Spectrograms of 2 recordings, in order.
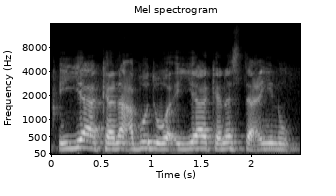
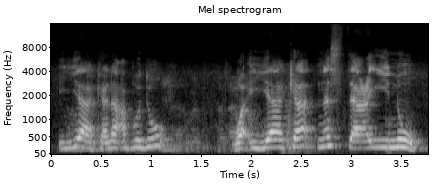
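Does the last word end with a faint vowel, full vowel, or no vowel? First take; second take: faint vowel; full vowel. First: The final consonant ends with a faint partial vowel. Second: The final consonant ends with a full short vowel. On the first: "هاي شبه حركة" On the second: "هاي حركة كاملة"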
